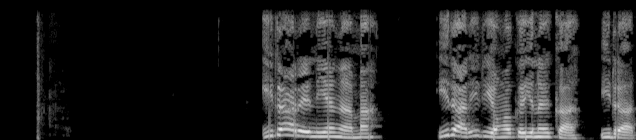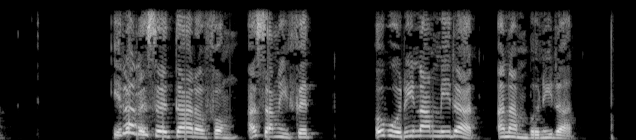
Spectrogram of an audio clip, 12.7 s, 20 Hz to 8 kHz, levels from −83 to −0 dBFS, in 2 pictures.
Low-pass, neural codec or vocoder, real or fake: 7.2 kHz; none; real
